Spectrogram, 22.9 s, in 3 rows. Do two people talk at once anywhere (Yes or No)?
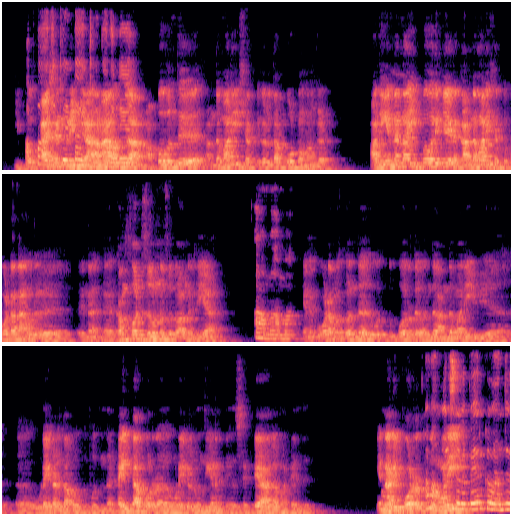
Yes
